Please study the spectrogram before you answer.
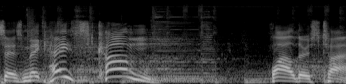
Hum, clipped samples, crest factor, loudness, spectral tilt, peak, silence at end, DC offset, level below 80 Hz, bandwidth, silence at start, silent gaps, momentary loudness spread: none; under 0.1%; 16 dB; -24 LUFS; -5.5 dB/octave; -8 dBFS; 0 s; under 0.1%; -50 dBFS; 19 kHz; 0 s; none; 17 LU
